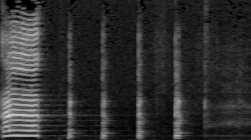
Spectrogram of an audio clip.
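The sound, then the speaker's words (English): A voice imitates a chicken: a drawn-out, nasal squawk followed by four quick, evenly spaced clucks, clear, with no other talking. “And you're going to have a chicken, are you now”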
